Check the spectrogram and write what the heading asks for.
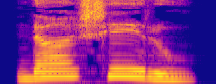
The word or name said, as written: ಡಾಶೇರು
